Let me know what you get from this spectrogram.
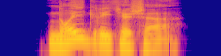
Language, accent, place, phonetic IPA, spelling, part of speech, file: German, Germany, Berlin, [ˈnɔɪ̯ˌɡʁiːçɪʃɐ], neugriechischer, adjective, De-neugriechischer.ogg
- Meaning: inflection of neugriechisch: 1. strong/mixed nominative masculine singular 2. strong genitive/dative feminine singular 3. strong genitive plural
